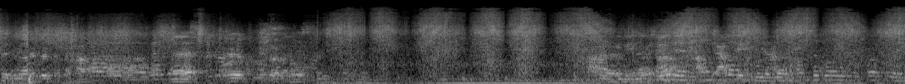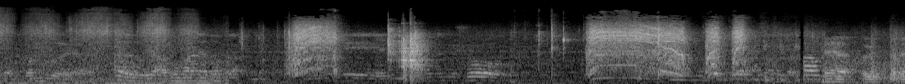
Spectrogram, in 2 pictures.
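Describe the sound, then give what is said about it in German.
Renovation noise in a former restaurant in Berlin, where Berliners and refugees work together: steady rubbing and sanding with bursts of a power drill whining loudly near the end, while people talk underneath. “Noch herrscht hier Chaos. Auf dem Boden Glaswolle, Farbeimer, Werkzeuge.”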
